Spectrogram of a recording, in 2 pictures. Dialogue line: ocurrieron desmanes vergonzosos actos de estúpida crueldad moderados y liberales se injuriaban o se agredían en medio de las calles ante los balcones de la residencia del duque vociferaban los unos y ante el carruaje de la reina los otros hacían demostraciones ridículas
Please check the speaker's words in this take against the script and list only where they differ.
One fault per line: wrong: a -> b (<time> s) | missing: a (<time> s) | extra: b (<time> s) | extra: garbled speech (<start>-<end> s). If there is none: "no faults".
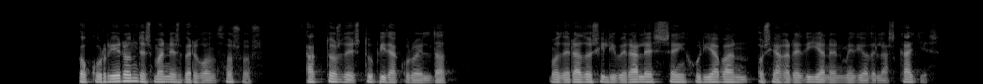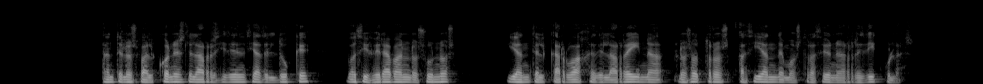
no faults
